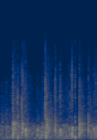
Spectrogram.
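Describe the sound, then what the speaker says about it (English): A crowd at a boxing post-fight press conference gives a short burst of clapping for Victor Ortiz, close and fairly loud, with dense overlapping claps over about a second. "Let's get a round of applause for Victor Ortiz."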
